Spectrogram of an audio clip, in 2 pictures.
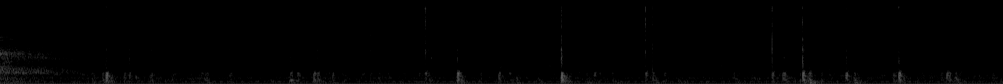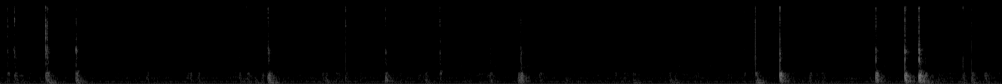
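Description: Faint, irregular metallic clicks of a Peterson hook pick lifting the pin stacks in an American Lock 1100 padlock cylinder held under tension: single pin picking. The clicks come singly and in small groups, bunching together near the end.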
